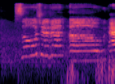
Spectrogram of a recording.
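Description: A woman singing a short phrase that ends on a long note held at one pitch.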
